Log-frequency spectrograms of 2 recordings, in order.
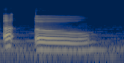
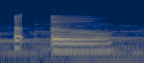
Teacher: The pause in the middle is a glottal stop. · you can feel your glottis closing and your vocal folds coming together, and you can feel it when they pull apart.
